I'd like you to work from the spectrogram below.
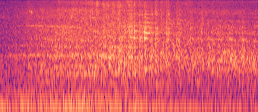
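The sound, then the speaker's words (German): A train on the Neisse valley railway crosses the river between Zittau and Görlitz, giving a loud, continuous rumble of rolling wagons and engine that stays steady throughout with no voices. “Die Neiße-Talbahn. Sie überquert den Fluss zwischen Zitter und Görlitz viermal.”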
